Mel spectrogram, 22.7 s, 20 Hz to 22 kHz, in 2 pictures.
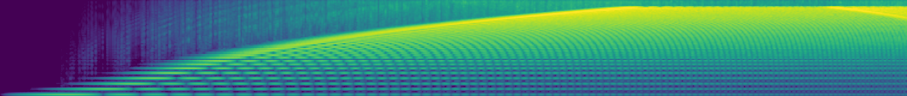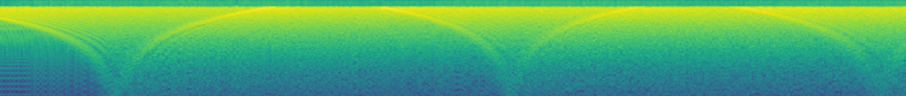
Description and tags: from A 110hz sine wave, to vibrating, to more and more chaotic
made from 2 sine oscillator frequency modulating each other and some variable controls.
programmed in ChucK programming language.
chaos, chuck, programming, sci-fi, sine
